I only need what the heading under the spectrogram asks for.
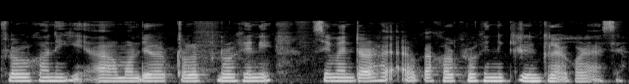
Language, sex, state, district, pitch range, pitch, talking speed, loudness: Assamese, male, Assam, Kamrup Metropolitan, 150-165 Hz, 160 Hz, 105 wpm, -16 LUFS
